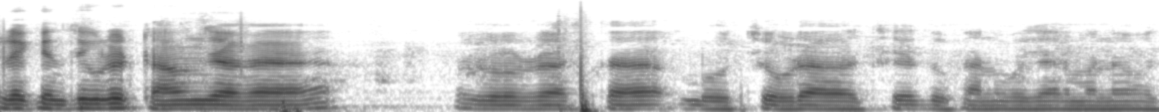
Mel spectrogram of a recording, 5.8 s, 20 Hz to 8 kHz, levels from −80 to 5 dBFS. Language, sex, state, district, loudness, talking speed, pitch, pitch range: Odia, male, Odisha, Sambalpur, -20 LUFS, 145 wpm, 110 Hz, 105-120 Hz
